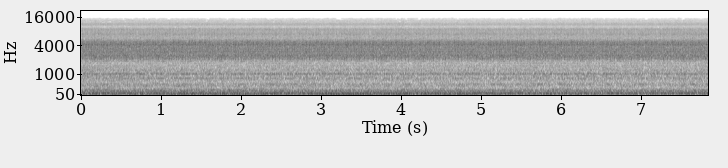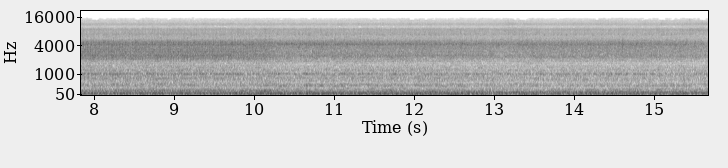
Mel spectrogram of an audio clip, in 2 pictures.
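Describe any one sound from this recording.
Tyres roll on pavement.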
